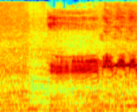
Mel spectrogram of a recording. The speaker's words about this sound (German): Auf jeden Fall haben sie den falschen Wagen für diese Verfolgungsjagd. Die Avos, keine Chance mehr, uns einzuholen.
